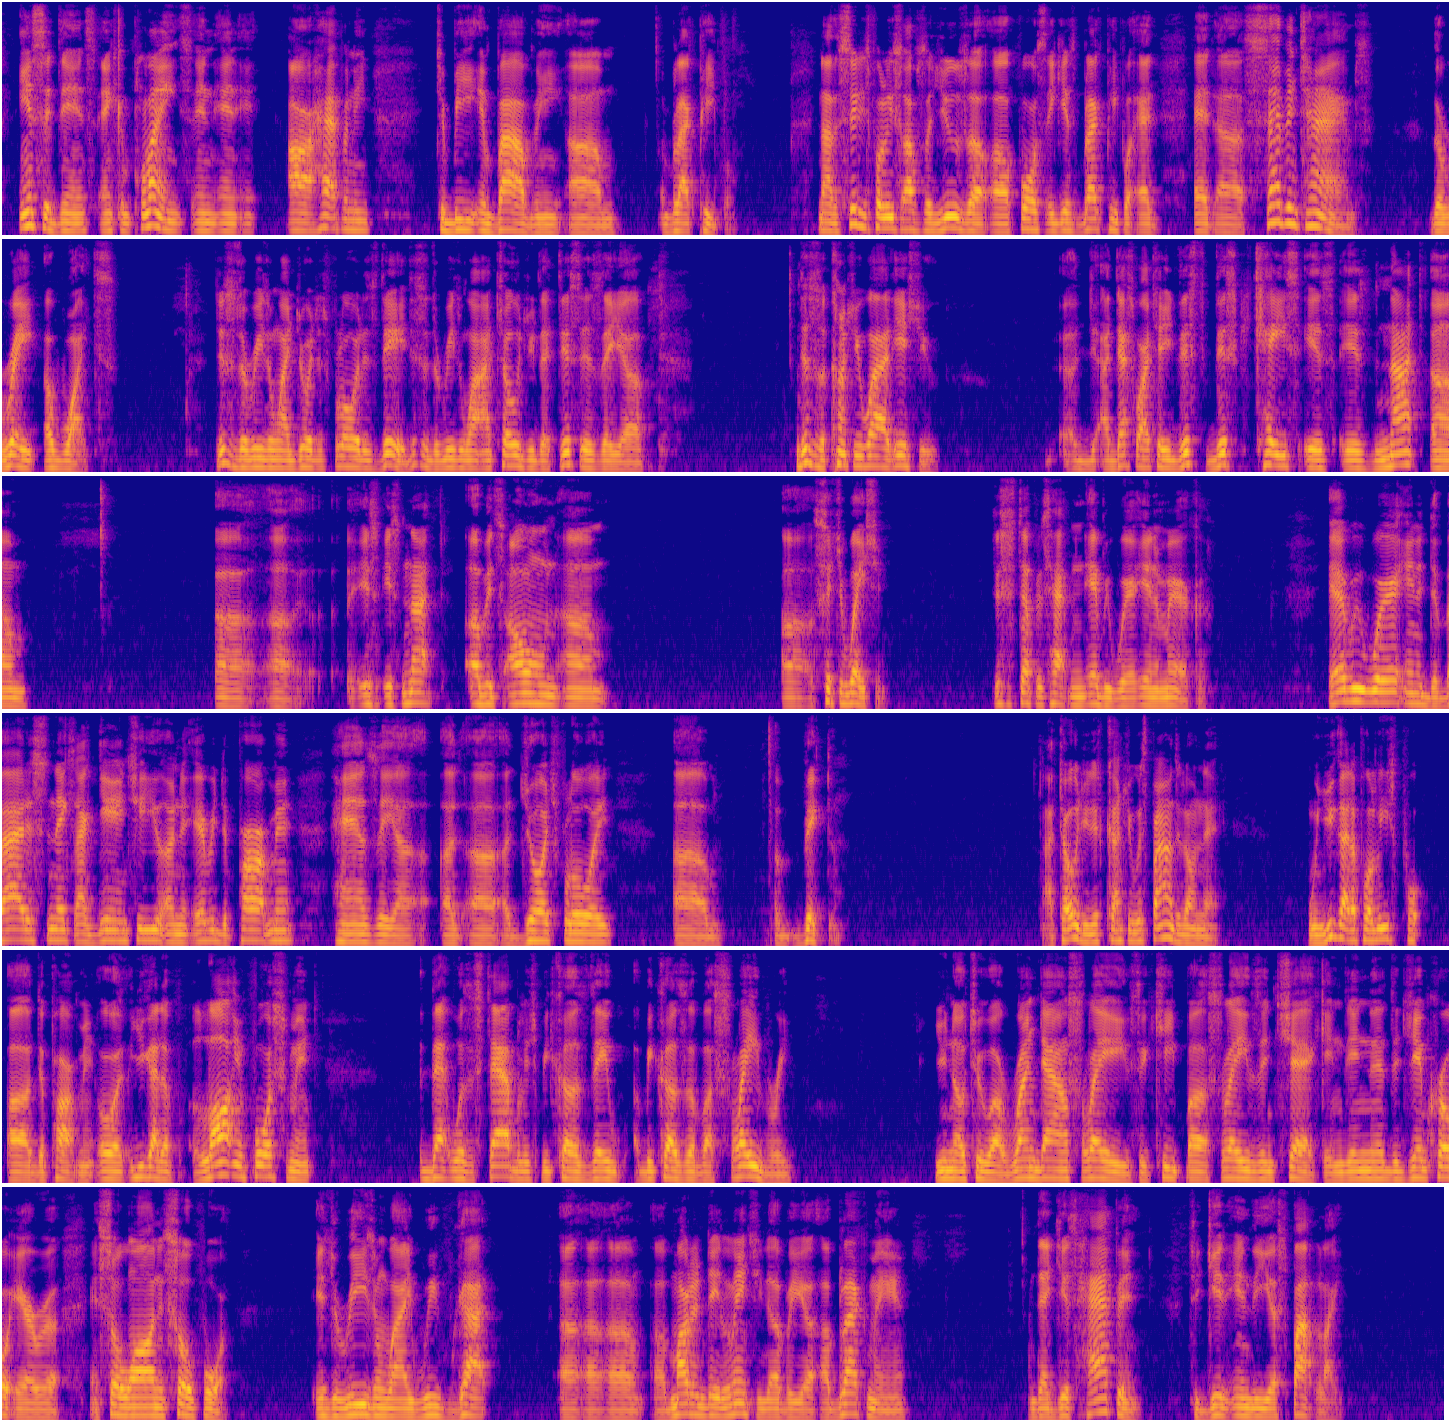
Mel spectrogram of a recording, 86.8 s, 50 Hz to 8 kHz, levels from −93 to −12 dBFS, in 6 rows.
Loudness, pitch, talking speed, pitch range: -26 LUFS, 110 Hz, 140 wpm, 100-125 Hz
